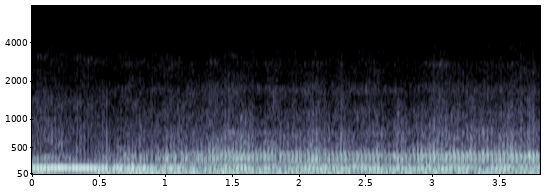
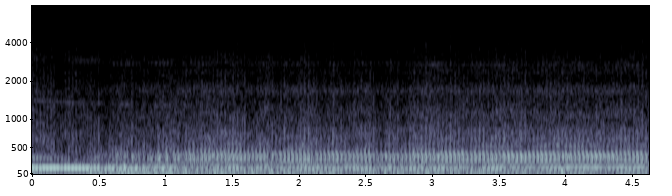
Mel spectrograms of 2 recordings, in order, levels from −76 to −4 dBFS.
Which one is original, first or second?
second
